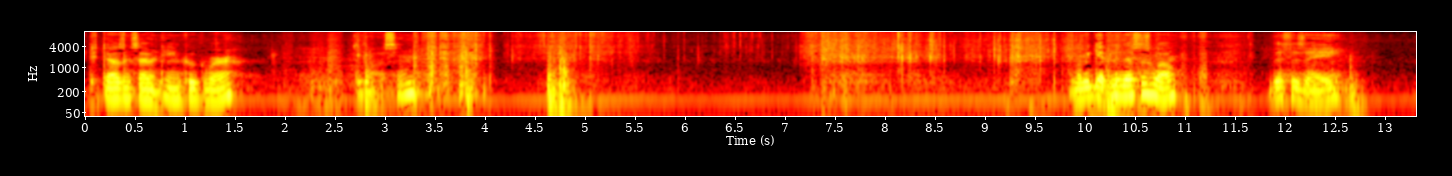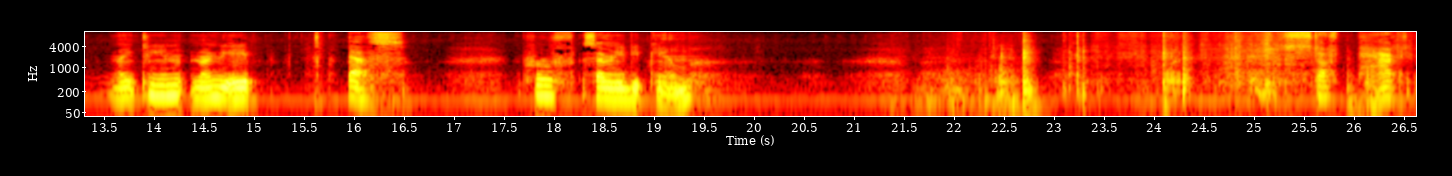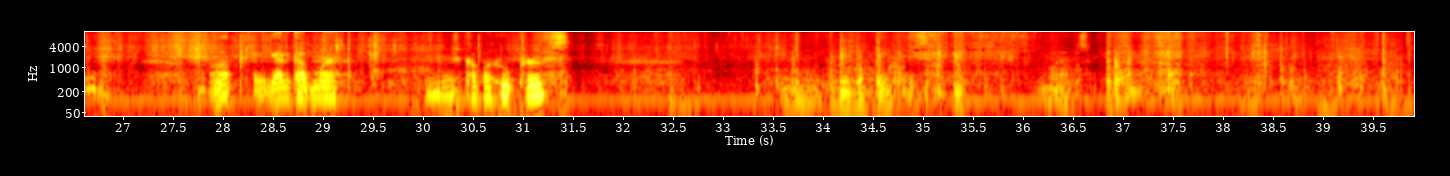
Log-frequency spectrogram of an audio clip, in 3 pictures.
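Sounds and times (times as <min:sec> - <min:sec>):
plastic wrap crinkling: 0:02.3 - 0:10.8, 0:23.3 - 0:39.9.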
